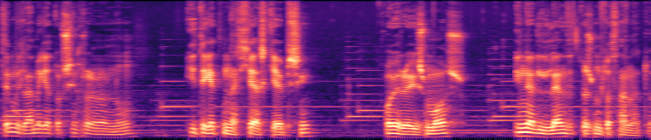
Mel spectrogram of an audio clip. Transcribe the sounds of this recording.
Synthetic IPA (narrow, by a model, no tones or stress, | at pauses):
it̪emilɐmeʝɐt̪o̞siŋxɾo̞nonu | it̪e̞ʝɐt̪inɐɾçeɐsce̞psi | o̞e̞ɾo̞izmo̞sineɐlile̞nðet̪o̞zme̞t̪o̞θɐnɐt̪o̞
